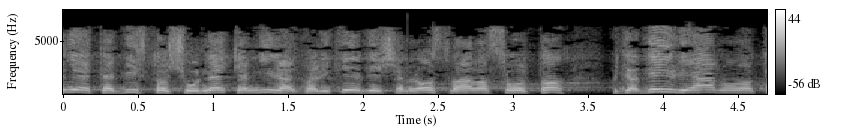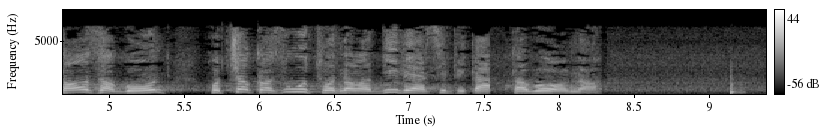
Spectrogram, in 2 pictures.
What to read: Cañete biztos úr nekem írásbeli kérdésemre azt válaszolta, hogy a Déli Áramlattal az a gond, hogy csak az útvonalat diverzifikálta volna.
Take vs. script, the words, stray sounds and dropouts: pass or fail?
fail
